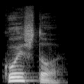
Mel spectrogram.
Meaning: a certain something (implies that one knows what it is, but is deliberately refraining from naming what)
- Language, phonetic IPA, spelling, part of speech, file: Russian, [ˌko(j)ɪ ˈʂto], кое-что, pronoun, Ru-кое-что.ogg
